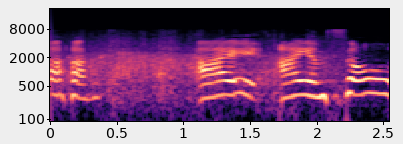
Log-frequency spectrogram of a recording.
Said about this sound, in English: That was a nice clap, that was good. We can clap for that.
